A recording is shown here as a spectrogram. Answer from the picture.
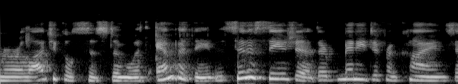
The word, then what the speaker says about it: synesthesia: synesthesia. – Yeah, synesthesia.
